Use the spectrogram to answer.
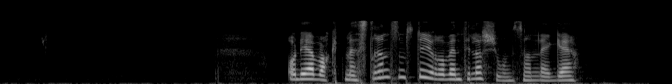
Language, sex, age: Norwegian, female, 27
